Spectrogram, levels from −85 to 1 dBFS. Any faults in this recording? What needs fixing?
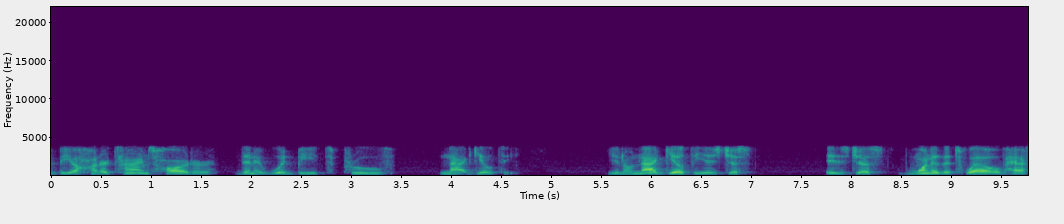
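Nothing should be fixed, as the review turns up no faults in this audio.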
